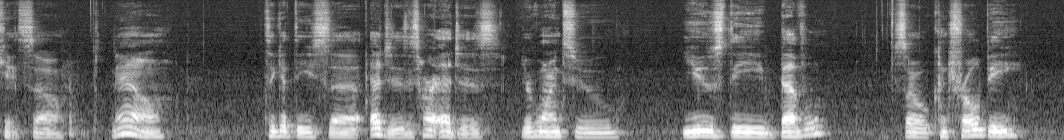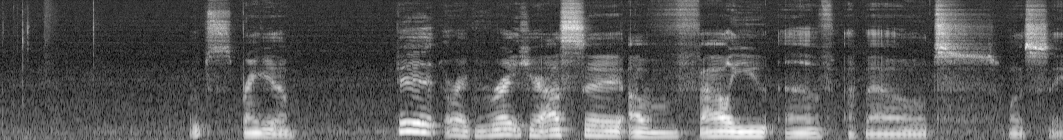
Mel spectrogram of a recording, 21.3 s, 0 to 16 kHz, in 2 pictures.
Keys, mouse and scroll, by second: 9.7-11.7 middle drag, 10.7 ctrl+b.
